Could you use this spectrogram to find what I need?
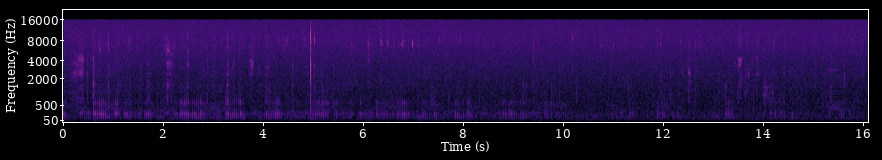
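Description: A cat purrs steadily up close.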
